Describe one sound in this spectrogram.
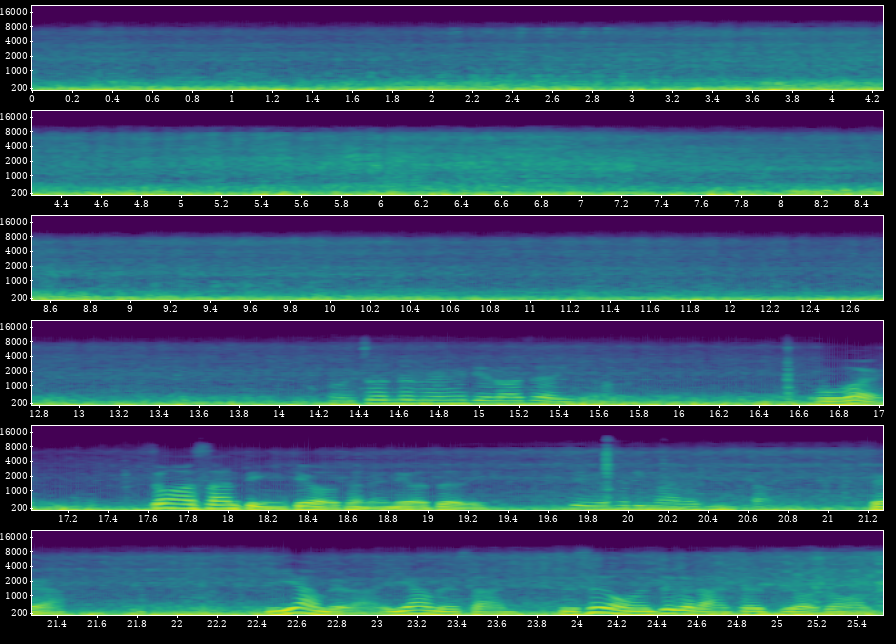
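Skis hiss and scrape steadily over packed snow.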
